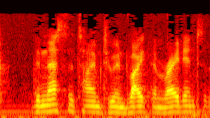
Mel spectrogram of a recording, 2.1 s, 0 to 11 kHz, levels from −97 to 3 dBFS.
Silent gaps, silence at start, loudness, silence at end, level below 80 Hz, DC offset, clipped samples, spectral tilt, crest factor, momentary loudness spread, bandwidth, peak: none; 0 s; -26 LUFS; 0 s; -52 dBFS; under 0.1%; under 0.1%; -5.5 dB/octave; 20 dB; 7 LU; 8 kHz; -6 dBFS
